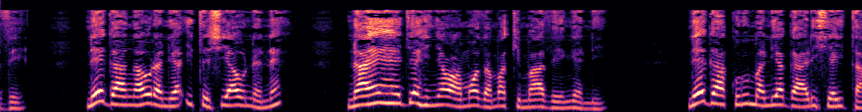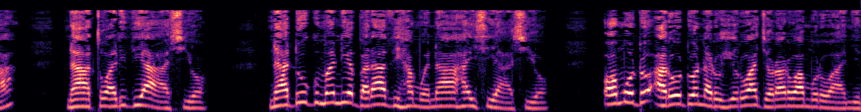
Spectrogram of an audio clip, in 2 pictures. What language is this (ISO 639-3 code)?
kik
